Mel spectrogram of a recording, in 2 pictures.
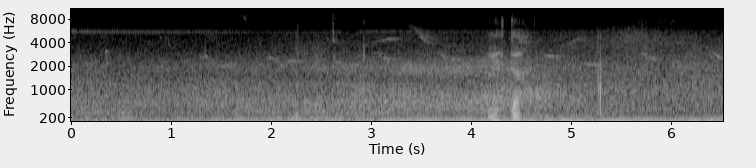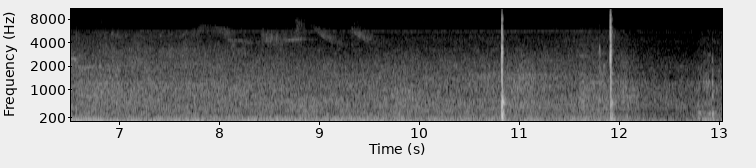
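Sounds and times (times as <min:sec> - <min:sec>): faint birdsong: 0:00.0 - 0:13.0
steady low hum: 0:00.0 - 0:13.0.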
